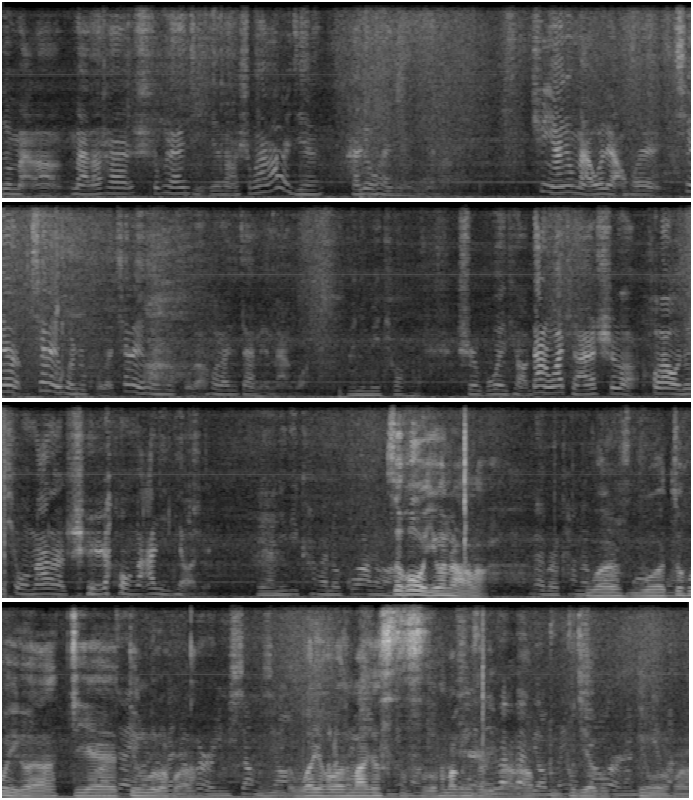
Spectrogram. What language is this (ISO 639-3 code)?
zho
